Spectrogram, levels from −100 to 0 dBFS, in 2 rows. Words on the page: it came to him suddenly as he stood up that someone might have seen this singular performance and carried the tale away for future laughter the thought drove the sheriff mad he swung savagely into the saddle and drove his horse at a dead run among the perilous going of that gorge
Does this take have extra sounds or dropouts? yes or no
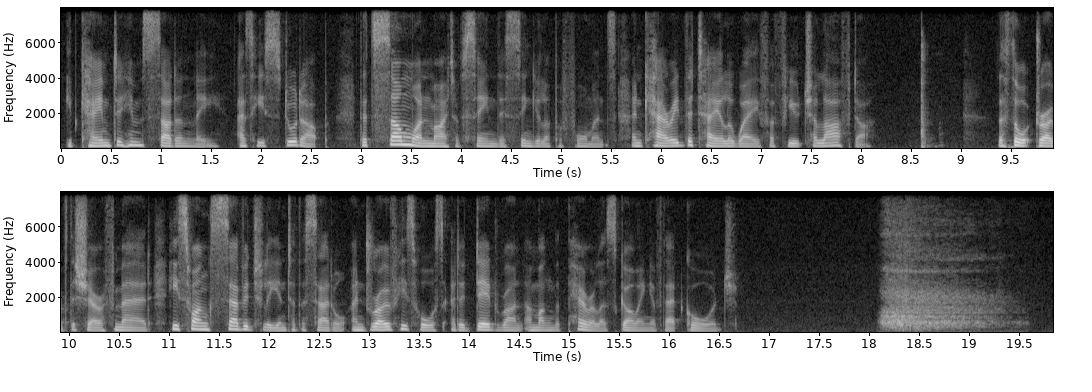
yes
